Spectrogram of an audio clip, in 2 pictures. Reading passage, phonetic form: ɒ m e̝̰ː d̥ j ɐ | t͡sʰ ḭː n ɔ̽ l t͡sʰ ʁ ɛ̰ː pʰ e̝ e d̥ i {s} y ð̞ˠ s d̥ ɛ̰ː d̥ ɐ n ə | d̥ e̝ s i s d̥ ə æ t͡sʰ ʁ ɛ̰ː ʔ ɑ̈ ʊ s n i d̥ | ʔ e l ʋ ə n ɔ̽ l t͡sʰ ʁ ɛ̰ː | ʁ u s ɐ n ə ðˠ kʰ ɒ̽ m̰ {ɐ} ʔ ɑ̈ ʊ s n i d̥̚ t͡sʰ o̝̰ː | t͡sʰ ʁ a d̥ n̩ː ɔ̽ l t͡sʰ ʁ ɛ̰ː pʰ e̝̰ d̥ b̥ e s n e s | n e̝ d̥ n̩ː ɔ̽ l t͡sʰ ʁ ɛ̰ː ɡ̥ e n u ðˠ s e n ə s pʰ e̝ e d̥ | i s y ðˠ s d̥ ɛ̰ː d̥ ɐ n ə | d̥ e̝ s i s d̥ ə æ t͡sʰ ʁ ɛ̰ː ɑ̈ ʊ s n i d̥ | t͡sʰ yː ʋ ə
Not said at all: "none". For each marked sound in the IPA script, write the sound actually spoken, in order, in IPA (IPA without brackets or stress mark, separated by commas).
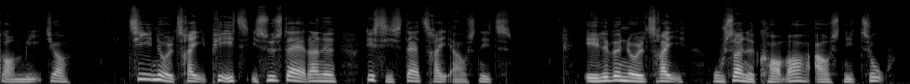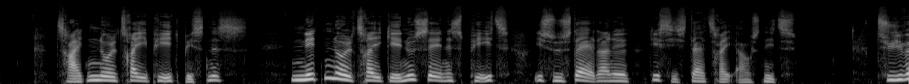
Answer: s, ɐ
